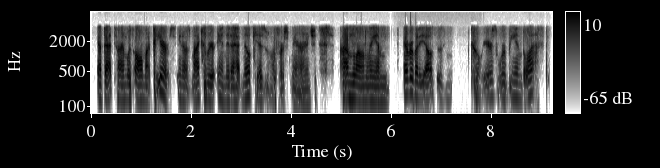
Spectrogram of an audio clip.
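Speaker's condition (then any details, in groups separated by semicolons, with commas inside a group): Voice disorder; couldn't sing or talk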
